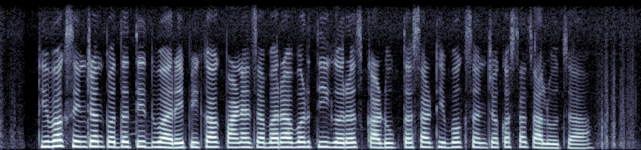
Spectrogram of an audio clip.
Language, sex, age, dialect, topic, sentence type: Marathi, female, 18-24, Southern Konkan, agriculture, question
